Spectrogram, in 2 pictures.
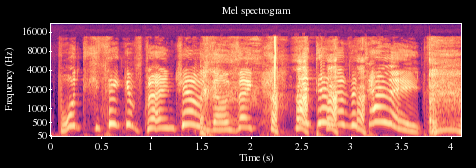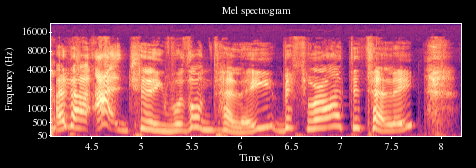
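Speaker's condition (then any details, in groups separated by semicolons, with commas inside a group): Cerebral palsy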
